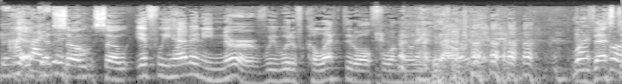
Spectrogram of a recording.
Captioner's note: laughter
